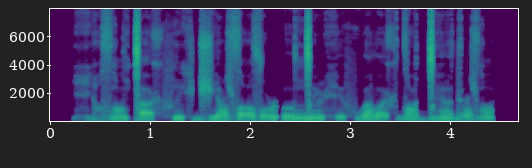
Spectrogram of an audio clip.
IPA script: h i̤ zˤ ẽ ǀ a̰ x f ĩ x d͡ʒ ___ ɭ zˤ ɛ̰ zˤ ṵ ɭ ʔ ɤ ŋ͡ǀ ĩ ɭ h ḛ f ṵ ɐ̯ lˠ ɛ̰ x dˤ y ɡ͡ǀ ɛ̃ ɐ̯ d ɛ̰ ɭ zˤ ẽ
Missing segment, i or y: i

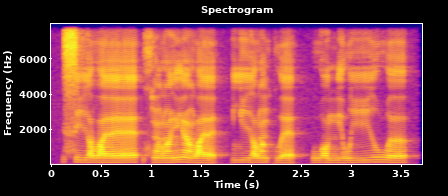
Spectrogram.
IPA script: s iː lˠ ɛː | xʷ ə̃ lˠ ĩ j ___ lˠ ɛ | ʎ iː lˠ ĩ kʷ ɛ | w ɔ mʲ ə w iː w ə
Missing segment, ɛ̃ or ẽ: ɛ̃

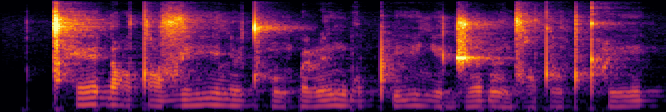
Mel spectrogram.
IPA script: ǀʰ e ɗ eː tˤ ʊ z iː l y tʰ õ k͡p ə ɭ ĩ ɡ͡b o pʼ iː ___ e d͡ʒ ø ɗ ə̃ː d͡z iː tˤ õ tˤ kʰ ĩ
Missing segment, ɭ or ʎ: ʎ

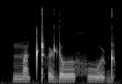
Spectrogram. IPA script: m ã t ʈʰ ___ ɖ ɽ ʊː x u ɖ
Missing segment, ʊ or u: ʊ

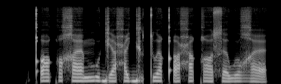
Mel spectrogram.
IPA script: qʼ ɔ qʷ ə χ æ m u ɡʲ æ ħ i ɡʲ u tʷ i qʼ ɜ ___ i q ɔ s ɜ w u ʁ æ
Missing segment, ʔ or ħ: ħ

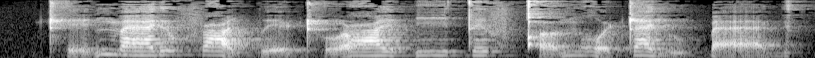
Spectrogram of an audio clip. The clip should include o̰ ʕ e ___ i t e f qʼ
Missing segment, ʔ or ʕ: ʔ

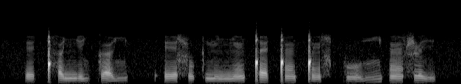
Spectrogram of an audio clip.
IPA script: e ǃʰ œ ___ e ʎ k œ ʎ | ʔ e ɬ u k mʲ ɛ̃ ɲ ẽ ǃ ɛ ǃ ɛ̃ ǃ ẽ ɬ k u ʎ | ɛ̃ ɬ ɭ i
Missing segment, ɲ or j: ɲ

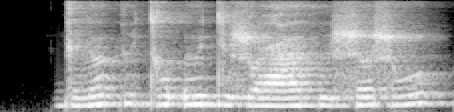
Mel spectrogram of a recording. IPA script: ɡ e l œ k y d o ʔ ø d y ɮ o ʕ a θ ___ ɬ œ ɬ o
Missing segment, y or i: y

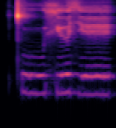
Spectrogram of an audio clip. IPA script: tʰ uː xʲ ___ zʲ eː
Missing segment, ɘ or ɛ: ɘ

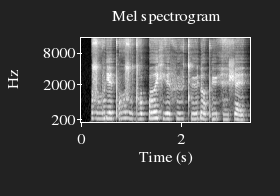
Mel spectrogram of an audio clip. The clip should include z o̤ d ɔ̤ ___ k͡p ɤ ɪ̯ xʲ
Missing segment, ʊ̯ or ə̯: ʊ̯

